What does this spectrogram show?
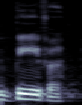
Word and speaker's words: Belvoir: This all got down to the villages, the surrounding villages, who had been defeated and they couldn't pronounce the strange-sounding Belvoir. So, it was corrupted to Beaver and it's been Beaver Castle until since approximately 1215.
